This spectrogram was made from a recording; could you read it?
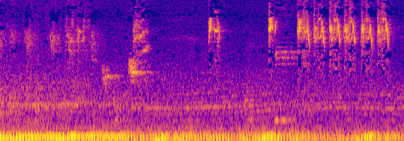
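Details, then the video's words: Crested jay kept as a lure bird for bird trapping. It gives scattered sharp high chirps, then a quick run of repeated high chirps near the end, over a heavy steady low hum. "SOGON GACOR PIKAT BURUNG"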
